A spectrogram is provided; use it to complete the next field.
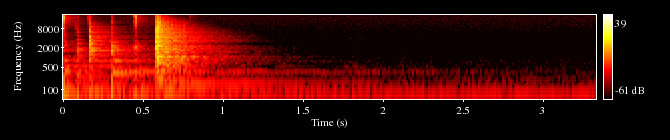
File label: Bicycle Spokes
